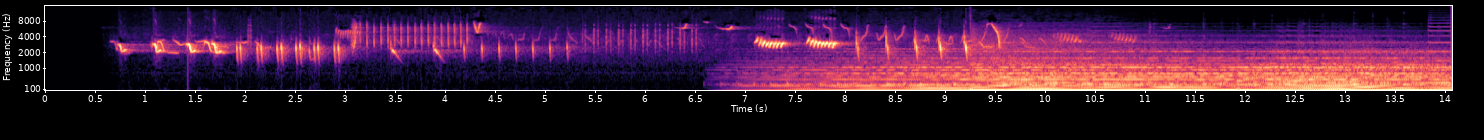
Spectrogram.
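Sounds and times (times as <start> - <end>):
songbird singing: 0.6 - 11.3.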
